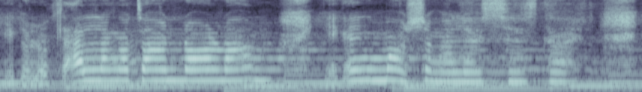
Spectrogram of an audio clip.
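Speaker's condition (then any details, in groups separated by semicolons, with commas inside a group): No condition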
